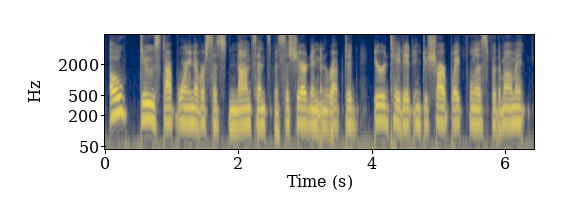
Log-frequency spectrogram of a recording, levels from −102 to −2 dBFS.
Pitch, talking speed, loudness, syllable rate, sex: 145 Hz, 160 wpm, -20 LUFS, 6.0 syllables/s, female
